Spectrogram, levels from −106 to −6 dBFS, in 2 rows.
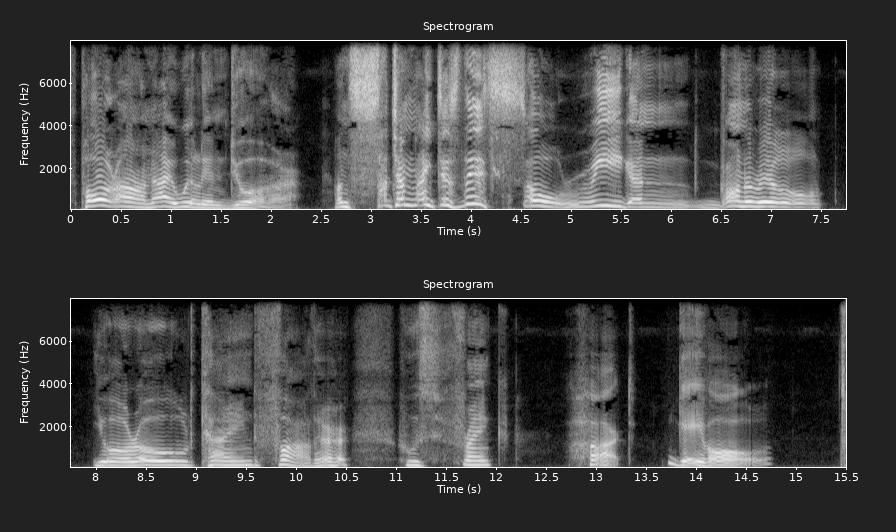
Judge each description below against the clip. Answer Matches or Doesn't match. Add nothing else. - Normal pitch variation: Matches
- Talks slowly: Matches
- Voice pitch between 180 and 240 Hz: Matches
